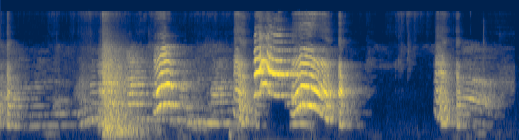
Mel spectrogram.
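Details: A talking rose-ringed parakeet saying words such as mitthu miya and betaa: clear speech-like harmonic phrases with sliding inflections, a loud call rising at the end, then a short pause and a final brief phrase, indoors.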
